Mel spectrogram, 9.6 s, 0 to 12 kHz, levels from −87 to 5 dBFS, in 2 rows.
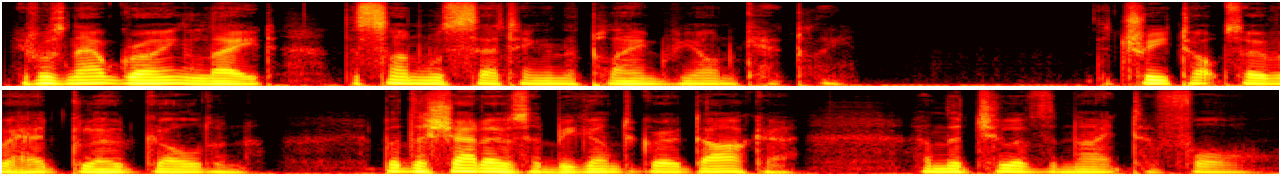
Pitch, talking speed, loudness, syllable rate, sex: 105 Hz, 225 wpm, -18 LUFS, 6.2 syllables/s, male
